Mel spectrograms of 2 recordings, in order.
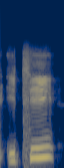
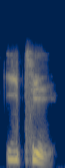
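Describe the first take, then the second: First: Iti said higher, held out as the model word; pitched-up demo word. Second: Said in the usual way. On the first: Shown as a demonstration. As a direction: lift iti up to show the learners. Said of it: "Modern Hebrew". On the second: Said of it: "How do you say "with me" is".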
